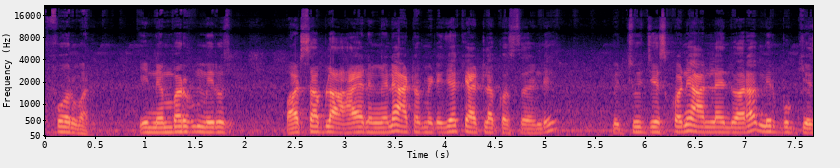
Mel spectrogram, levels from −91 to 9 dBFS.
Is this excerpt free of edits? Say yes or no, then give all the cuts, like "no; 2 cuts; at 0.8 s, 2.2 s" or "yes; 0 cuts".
yes; 0 cuts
